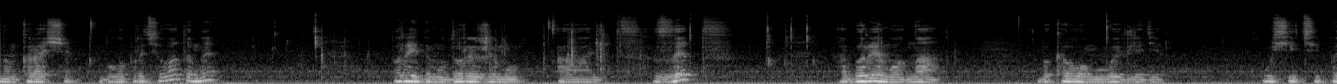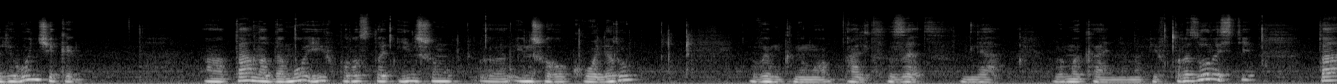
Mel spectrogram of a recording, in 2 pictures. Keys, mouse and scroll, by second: 4.8 alt+x, 6.0 alt+z, 6.9 alt+middle click, 8.0 alt+middle click, 11.1 click, 16.3-18.5 middle drag, 18.5 alt+x, 20.0 alt+z, 25.0-26.7 middle drag.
